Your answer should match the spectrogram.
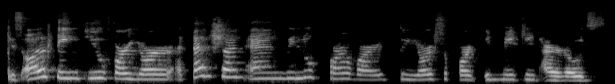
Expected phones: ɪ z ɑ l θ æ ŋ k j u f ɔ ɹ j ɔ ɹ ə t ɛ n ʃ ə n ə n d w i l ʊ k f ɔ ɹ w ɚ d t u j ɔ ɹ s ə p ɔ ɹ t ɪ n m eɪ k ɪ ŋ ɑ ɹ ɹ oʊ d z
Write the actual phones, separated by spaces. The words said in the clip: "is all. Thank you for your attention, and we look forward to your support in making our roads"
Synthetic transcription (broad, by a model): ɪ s ɑ l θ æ ŋ k j u f ɔ ɹ j ɔ ɹ ə t ɛ n ʃ ə n ə n d w i l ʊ k f ɔ ɹ w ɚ d t u j ɔ ɹ s ə p ɔ ɹ t ɪ n m eɪ k ɪ ŋ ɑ w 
